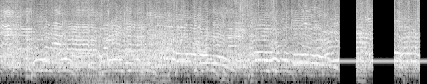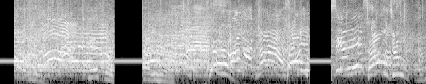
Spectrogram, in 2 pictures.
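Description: Several people shout over each other with animation.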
